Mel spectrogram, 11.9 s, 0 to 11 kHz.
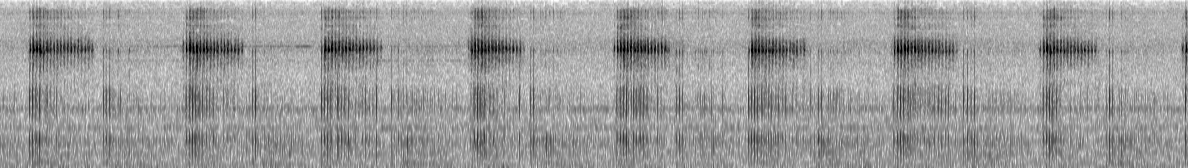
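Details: Domestic cat sleeping, breathing in a steady rhythmic snore or purr: paired soft rasping pulses about every 0.7 seconds, roughly eight breath cycles, over a low constant hum.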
